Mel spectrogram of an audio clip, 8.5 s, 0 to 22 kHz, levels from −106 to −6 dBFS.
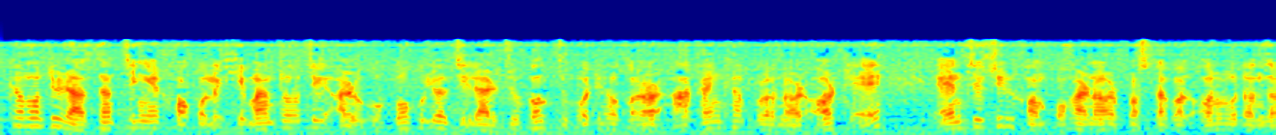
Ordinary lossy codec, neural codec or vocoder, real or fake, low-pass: none; vocoder, 22.05 kHz, 80 mel bands, WaveNeXt; fake; 7.2 kHz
